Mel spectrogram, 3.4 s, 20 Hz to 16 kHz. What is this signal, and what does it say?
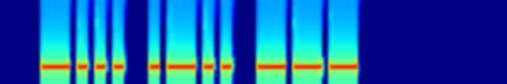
Morse code, heard as a keyed tone, about 20 wpm, 700 Hz. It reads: BLO
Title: Build A Word - 1 Letter At A Time - 4-Letter Words - 20wpm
